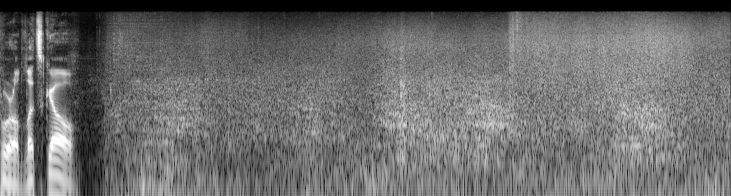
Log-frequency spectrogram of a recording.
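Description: Wind blows strongly.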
